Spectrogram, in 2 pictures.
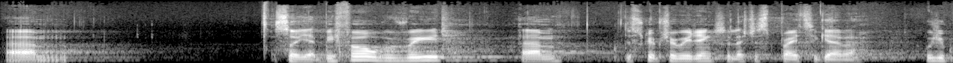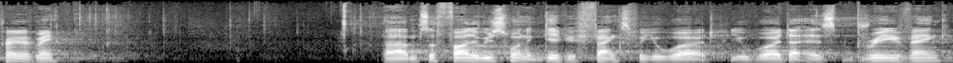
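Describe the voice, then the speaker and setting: A man's voice: medium pitch, normal speed, long pauses, a little mellow. French-born man preaching in an echoing hall. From France. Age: 30s. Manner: informal and chatty, with many restarts and fillers. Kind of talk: sermon. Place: church hall.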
